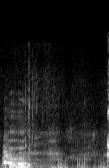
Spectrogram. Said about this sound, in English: I really have to shut that dog up.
